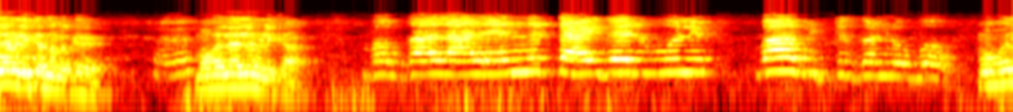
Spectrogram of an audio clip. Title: Cute baby cry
